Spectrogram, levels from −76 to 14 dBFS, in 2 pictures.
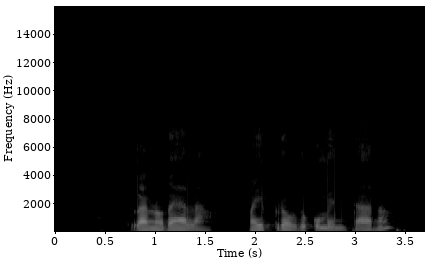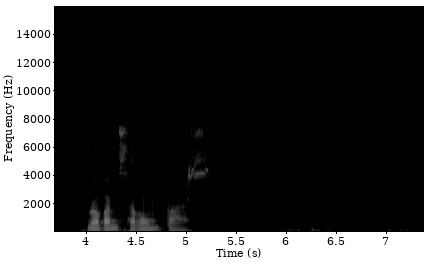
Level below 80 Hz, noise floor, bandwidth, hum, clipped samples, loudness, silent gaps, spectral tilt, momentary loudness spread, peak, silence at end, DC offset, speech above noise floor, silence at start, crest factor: -72 dBFS; -90 dBFS; 7.6 kHz; none; under 0.1%; -42 LUFS; none; -5.5 dB/octave; 13 LU; -20 dBFS; 1.1 s; under 0.1%; 49 dB; 0.8 s; 24 dB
